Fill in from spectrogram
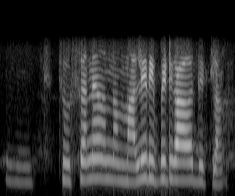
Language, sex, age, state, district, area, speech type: Telugu, female, 18-30, Telangana, Jagtial, urban, conversation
